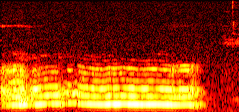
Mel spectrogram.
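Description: A pug gives a sustained, nasal snore lasting over two seconds, steady in pitch with a reedy, humming tone. It rises slightly at the start and cuts off abruptly at the end of the breath.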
